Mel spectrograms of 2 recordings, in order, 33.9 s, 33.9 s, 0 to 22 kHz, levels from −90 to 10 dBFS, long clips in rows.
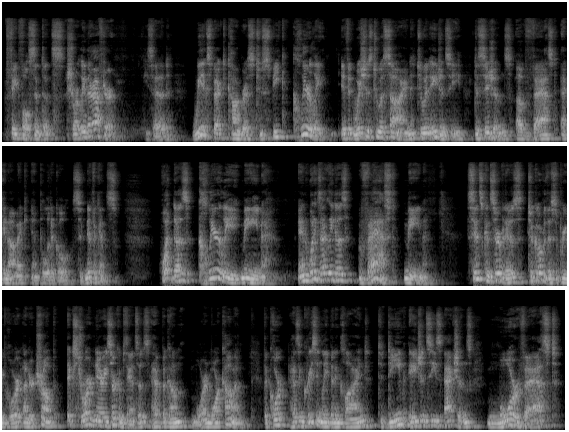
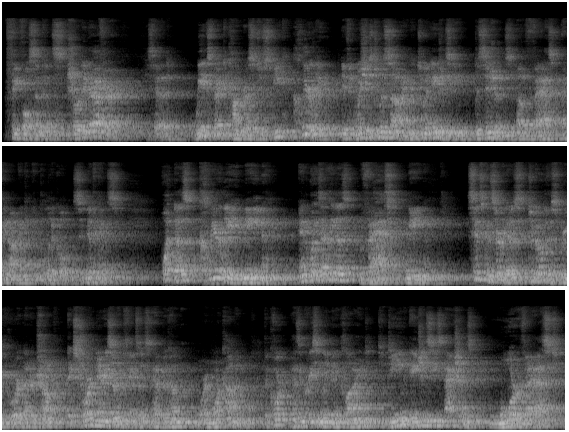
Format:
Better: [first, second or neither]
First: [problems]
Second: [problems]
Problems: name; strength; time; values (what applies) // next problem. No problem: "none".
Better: first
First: room echo; slight; dies away in 0.4 s // off-mic speech; far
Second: room echo; strong; dies away in 2.3 s // off-mic speech; far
